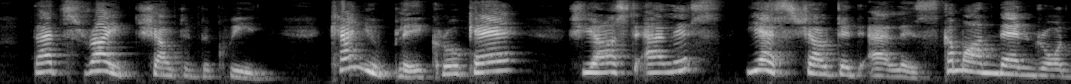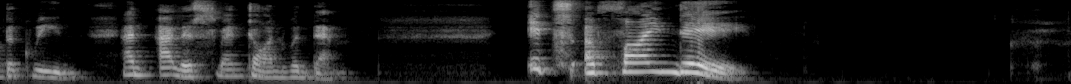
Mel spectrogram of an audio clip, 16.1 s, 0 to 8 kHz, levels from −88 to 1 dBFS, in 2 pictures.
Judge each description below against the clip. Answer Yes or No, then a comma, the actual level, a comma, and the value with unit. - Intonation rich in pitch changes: Yes, wide, 8.5 semitones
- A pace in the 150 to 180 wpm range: No, slow, 135 wpm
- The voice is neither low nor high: No, very high, 260 Hz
